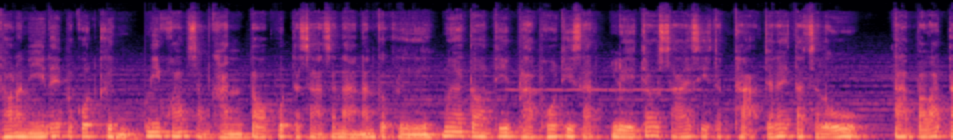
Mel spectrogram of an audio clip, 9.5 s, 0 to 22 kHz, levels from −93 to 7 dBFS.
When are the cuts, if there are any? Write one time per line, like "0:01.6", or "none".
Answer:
none

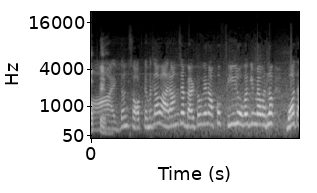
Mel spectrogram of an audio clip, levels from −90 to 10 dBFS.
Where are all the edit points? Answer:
none

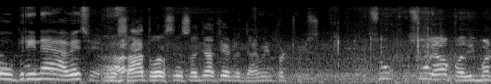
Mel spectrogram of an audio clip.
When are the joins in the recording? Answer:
0:01.0

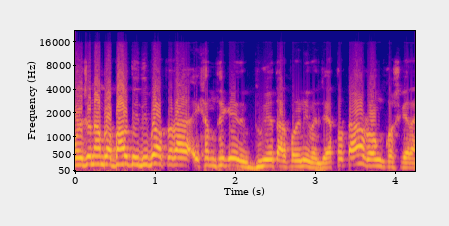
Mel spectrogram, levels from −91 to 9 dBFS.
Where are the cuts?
none

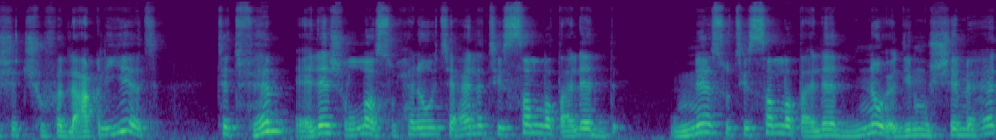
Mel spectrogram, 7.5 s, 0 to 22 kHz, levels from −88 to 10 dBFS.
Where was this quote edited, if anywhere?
0:02.2

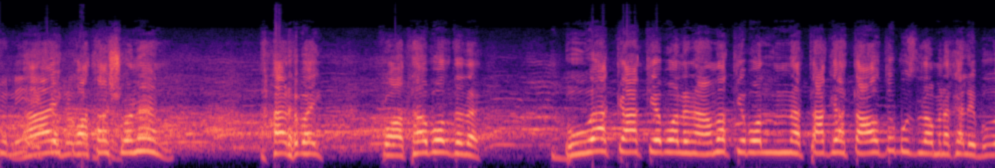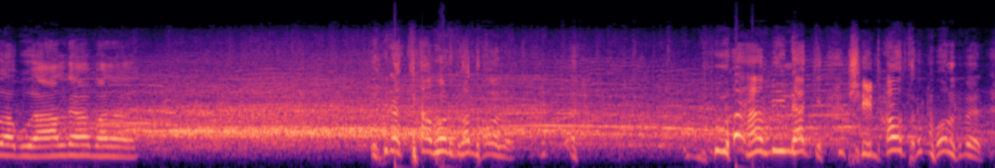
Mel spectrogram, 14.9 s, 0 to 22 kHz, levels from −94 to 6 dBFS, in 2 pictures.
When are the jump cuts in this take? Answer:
none

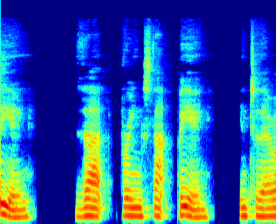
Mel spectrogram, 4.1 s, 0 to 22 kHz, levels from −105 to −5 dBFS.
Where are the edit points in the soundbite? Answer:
0:02.6

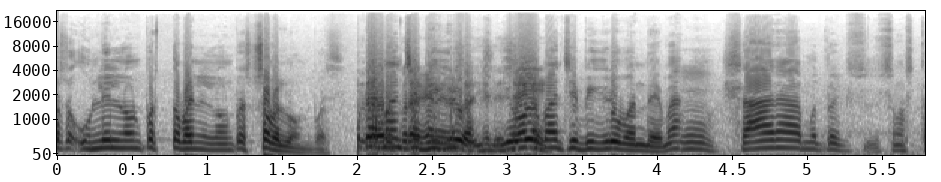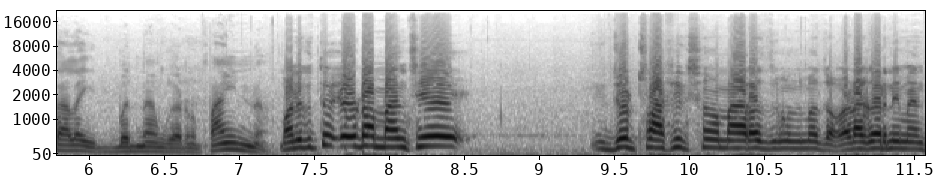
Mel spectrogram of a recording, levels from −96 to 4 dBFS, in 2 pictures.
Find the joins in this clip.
0:02.0

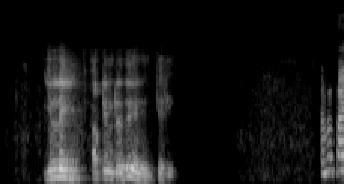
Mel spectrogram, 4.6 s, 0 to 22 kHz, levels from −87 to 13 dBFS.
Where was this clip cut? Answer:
none

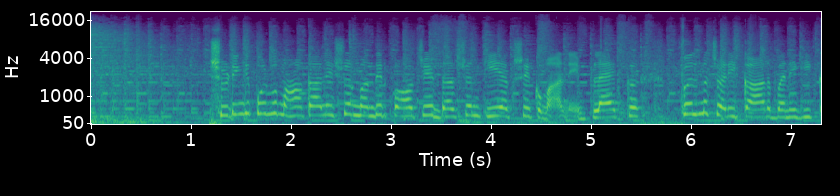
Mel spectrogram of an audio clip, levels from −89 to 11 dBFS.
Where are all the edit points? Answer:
0:01.1

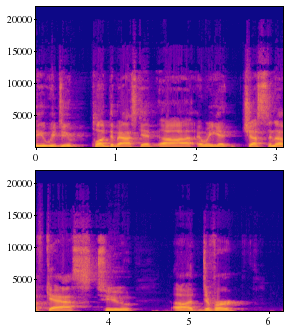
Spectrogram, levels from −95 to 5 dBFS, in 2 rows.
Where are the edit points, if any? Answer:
none

